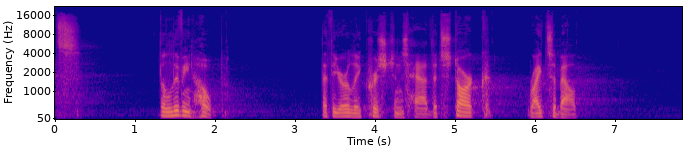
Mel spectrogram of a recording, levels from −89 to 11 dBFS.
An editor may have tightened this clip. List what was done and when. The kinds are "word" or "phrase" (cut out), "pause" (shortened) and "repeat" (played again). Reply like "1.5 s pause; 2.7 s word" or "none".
none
